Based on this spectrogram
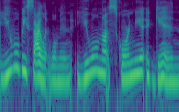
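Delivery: mock wooden, stiff, unnatural, stilted delivery. Retelling what a husband said after a lunge, imitating a stilted voice. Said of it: "said in this sort of stilted voice".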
